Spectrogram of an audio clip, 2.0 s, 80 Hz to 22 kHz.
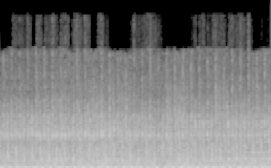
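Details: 725 driving under its own power with a little throttle after sitting a long time. A loud, steady drone with an even beat and no knocks or misfires under load. It runs normally.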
